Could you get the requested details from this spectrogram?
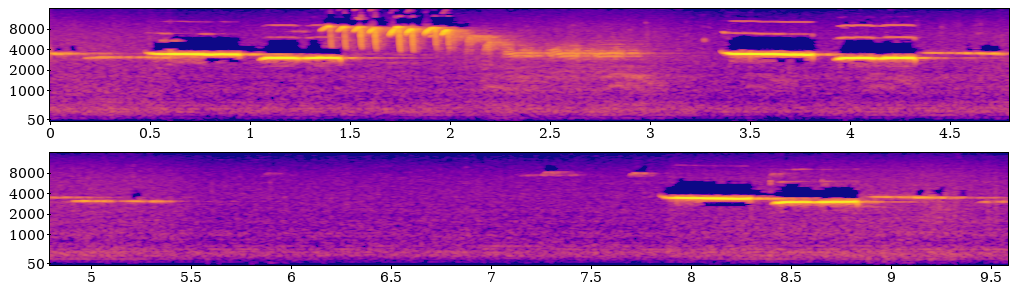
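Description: A black-capped chickadee whistles its clear two-note song, a higher note dropping to a lower one, three times with pauses. A brief high buzzy trill sounds early on.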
